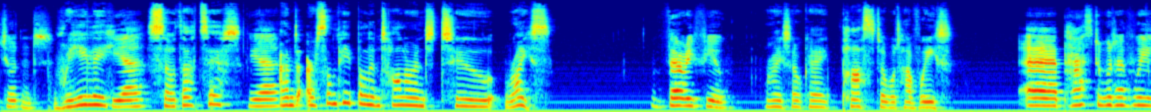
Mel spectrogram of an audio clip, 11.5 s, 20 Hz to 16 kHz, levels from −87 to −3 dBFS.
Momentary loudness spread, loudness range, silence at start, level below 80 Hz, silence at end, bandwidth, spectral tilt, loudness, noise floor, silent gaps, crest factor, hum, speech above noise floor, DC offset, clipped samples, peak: 10 LU; 4 LU; 0 s; -42 dBFS; 0 s; 15 kHz; -2.5 dB/octave; -21 LUFS; -42 dBFS; none; 20 dB; 50 Hz at -40 dBFS; 20 dB; under 0.1%; under 0.1%; -4 dBFS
